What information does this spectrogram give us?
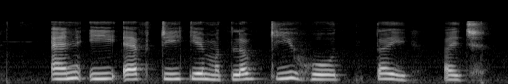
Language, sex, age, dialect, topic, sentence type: Maithili, female, 41-45, Southern/Standard, banking, question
